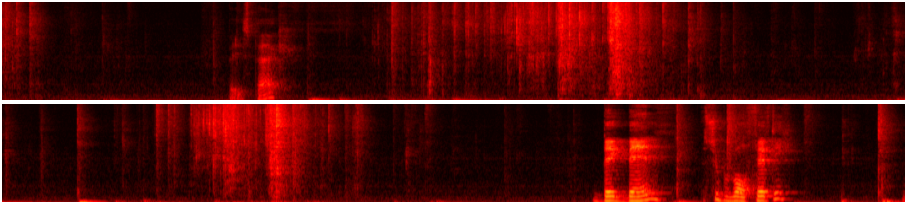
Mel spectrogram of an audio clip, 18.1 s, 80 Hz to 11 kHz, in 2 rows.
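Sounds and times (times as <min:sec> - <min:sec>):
foil wrappers crinkling and tearing: 0:00.0 - 0:00.5, 0:03.7 - 0:07.3, 0:10.5 - 0:13.3.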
